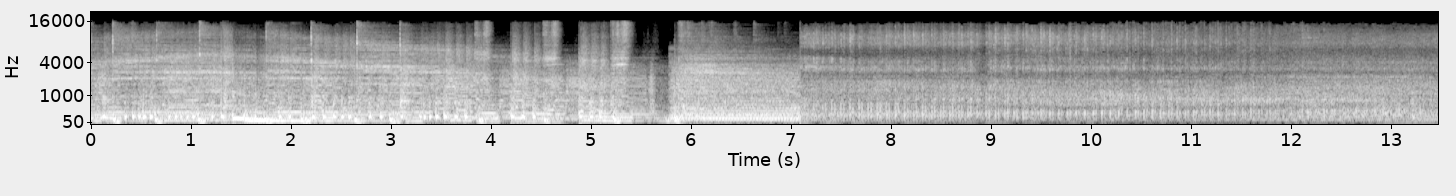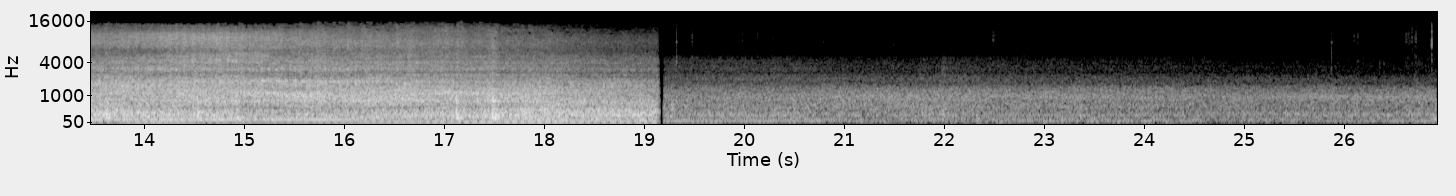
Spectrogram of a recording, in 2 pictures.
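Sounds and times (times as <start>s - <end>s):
diesel engine running: 0.0s - 19.2s
train wheels rolling on rails: 7.1s - 19.2s.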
